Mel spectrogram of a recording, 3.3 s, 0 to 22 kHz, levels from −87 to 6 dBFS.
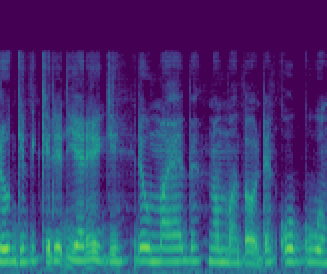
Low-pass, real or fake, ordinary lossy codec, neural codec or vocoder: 9.9 kHz; fake; none; autoencoder, 22.05 kHz, a latent of 192 numbers a frame, VITS, trained on many speakers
